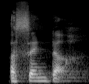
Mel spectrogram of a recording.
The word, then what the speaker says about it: Acenta: a viia okay okay asenta asenta a c e n ta pronounce it how you like placenta with the pl silent yeah okay n connector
